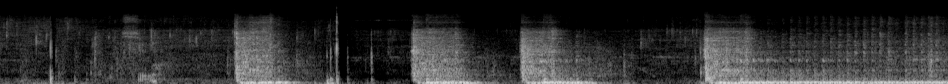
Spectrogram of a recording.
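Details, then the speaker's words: Outboard motor, testing spark with only the bottom plug connected: fires for a few seconds then dies, lumpy uneven beat as if one cylinder firing; intermittent spark suspected, unconfirmed. "so we'll take off these two maybe it's getting like intermittent spark or something cuz it still will fire up"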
